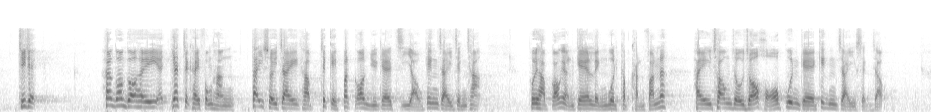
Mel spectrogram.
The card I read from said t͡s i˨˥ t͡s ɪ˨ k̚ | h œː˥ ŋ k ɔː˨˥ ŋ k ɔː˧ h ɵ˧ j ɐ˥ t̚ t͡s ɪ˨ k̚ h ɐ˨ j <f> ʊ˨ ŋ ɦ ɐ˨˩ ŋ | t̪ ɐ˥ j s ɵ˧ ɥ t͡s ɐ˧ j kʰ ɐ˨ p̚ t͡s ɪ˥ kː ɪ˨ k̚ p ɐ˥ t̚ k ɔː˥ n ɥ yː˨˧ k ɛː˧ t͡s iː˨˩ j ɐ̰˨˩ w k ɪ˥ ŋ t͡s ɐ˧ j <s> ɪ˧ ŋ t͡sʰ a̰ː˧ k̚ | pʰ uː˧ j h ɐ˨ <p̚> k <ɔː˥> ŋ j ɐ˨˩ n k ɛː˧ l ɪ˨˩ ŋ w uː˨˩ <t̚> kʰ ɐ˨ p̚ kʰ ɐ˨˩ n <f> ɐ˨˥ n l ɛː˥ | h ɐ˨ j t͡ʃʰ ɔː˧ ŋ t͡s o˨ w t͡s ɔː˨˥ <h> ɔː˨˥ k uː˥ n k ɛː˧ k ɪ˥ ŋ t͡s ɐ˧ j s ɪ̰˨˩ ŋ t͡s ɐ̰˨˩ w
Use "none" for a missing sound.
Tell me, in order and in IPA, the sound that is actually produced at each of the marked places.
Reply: f, t͡s, p̚, ɔː˨˥, t̚, f, h

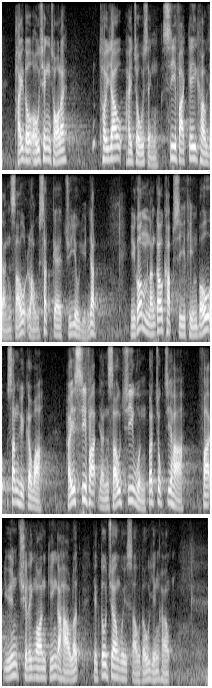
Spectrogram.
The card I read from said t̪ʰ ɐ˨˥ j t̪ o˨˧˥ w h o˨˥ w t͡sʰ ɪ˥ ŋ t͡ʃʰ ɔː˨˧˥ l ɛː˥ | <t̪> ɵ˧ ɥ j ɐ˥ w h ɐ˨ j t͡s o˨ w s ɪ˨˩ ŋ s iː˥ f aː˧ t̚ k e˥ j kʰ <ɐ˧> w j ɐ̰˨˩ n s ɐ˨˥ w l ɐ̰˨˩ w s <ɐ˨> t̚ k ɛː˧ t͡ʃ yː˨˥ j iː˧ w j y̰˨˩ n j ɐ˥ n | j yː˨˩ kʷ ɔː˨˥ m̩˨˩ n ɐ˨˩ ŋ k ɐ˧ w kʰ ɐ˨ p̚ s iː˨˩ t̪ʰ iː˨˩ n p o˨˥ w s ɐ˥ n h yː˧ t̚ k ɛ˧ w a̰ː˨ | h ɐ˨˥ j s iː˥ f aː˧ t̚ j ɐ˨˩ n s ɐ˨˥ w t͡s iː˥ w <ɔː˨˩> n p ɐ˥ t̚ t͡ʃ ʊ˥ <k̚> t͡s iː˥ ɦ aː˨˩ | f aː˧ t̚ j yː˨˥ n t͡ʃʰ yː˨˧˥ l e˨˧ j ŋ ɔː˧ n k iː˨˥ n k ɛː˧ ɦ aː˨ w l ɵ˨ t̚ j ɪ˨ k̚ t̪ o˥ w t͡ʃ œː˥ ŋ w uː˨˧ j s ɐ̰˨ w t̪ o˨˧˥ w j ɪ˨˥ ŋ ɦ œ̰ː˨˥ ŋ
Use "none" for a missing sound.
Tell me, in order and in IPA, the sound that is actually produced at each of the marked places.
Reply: t̪ʰ, ɐ˧, ɐ˥, uː˨˩, k̚

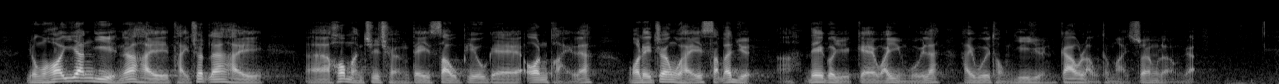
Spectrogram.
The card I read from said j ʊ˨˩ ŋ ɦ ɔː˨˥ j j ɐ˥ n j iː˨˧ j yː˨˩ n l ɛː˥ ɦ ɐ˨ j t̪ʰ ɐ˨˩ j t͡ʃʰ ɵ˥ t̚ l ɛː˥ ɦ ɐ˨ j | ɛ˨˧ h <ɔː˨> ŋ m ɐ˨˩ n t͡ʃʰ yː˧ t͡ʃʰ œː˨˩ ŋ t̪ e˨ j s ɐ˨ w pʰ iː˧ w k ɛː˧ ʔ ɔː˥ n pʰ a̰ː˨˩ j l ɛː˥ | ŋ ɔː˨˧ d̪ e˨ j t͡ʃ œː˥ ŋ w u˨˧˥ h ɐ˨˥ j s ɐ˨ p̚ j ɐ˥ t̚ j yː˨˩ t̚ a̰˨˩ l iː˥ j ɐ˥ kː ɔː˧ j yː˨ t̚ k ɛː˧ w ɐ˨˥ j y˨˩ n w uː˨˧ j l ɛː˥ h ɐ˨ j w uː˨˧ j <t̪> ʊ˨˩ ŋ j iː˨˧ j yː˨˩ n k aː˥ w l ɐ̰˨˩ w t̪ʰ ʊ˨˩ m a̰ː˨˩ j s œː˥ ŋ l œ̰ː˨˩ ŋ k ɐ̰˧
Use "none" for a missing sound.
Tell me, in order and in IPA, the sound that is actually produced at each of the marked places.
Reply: ɔː˥, t̪ʰ

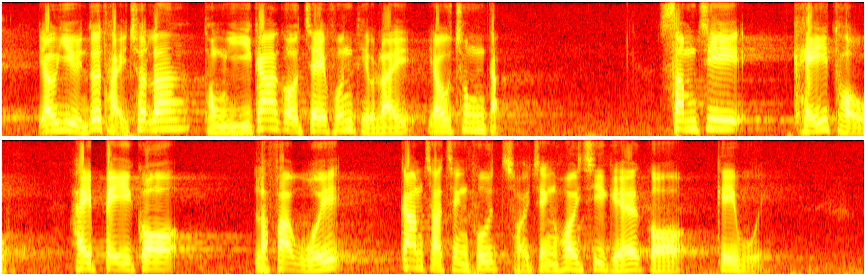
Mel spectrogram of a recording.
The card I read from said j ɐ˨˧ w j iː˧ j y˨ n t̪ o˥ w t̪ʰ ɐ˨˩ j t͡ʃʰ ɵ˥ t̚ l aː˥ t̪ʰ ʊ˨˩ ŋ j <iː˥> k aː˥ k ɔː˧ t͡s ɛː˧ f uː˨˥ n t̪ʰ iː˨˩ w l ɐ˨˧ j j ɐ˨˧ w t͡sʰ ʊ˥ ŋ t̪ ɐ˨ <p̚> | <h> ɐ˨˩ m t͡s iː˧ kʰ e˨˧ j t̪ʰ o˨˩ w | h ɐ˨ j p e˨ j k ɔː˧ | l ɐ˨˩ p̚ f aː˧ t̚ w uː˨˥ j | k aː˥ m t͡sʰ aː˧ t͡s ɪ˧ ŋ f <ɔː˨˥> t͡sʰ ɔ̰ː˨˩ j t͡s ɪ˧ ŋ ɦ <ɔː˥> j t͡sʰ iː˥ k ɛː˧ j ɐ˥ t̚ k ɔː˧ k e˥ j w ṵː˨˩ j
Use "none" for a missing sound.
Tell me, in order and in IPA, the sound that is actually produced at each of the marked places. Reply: iː˨˩, k̚, s, uː˨˥, ɔː˥

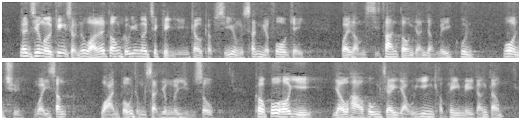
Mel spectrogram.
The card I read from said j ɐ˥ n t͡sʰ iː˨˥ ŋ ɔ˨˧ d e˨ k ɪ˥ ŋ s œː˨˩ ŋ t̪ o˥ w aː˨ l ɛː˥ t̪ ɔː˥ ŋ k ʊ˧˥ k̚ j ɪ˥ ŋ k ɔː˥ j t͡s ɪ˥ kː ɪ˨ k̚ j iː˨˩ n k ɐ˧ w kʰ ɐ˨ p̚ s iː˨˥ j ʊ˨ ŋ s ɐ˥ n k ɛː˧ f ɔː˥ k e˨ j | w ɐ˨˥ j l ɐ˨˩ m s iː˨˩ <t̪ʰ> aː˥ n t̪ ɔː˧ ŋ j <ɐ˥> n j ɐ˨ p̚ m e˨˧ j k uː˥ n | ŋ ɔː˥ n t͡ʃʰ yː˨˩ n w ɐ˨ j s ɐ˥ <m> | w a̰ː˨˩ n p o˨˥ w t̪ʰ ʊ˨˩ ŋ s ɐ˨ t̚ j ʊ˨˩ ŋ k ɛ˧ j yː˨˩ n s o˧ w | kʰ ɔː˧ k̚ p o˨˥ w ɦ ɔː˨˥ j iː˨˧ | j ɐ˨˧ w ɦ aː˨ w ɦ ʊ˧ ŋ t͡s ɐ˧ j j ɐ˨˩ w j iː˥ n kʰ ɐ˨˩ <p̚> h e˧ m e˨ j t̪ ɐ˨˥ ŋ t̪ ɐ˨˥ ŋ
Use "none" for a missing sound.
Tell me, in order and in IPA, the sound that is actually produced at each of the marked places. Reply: t̪ʰ, ɐ˨˥, ŋ, p̚

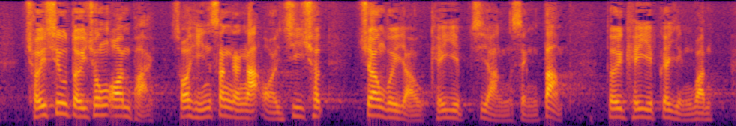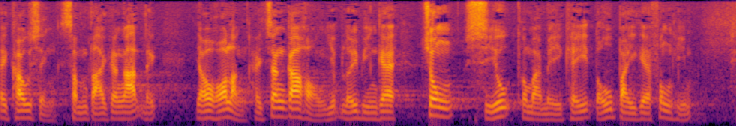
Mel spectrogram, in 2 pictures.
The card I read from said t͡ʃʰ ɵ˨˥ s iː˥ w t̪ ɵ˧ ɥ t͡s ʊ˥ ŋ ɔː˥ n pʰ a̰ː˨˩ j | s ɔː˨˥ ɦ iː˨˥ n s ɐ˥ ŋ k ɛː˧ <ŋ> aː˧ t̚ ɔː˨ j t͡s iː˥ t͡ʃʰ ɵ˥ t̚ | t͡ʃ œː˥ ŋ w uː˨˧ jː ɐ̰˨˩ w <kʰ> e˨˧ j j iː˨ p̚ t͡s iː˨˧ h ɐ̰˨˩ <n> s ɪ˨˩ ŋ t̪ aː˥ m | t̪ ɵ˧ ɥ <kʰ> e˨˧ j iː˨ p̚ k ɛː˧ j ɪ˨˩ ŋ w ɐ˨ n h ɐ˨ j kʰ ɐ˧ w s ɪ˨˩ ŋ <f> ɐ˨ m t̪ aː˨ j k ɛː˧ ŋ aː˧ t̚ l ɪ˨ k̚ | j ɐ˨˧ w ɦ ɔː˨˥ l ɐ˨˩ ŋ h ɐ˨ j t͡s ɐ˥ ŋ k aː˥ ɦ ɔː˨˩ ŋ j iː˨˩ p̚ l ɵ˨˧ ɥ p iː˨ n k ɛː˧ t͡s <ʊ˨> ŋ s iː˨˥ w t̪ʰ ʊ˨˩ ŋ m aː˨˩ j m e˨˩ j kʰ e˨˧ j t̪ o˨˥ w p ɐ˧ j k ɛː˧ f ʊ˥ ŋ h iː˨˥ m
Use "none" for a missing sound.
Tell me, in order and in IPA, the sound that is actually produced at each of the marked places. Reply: ŋ, kʰ, ŋ, kʰ, s, ʊ˥

